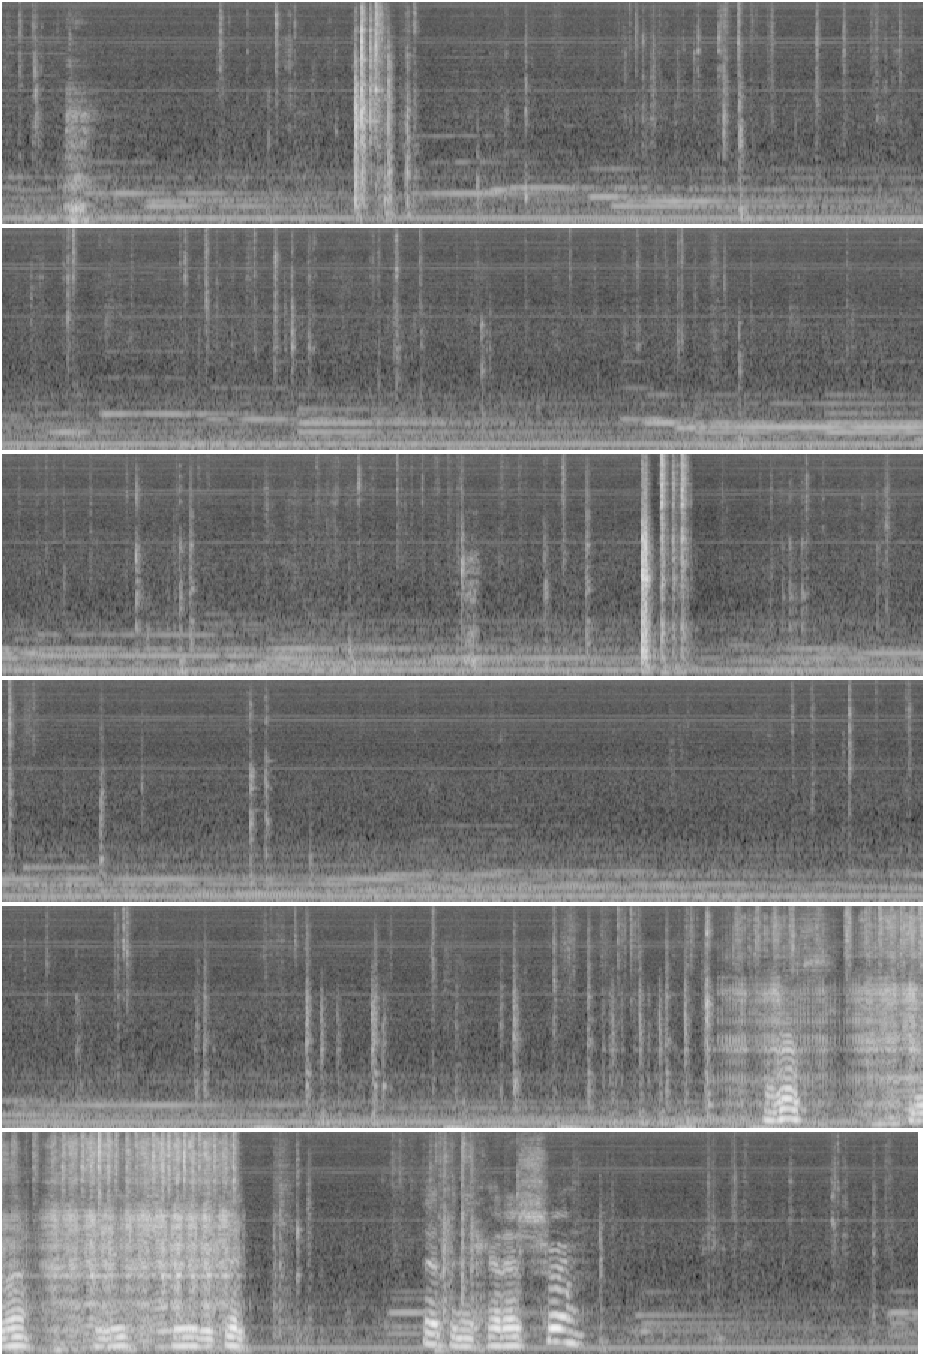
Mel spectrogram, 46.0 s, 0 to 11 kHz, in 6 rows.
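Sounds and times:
electrical hum: 0.0 - 46.0
quiet background music: 0.0 - 46.0
light clicks of winding wire: 34.8 - 40.9.

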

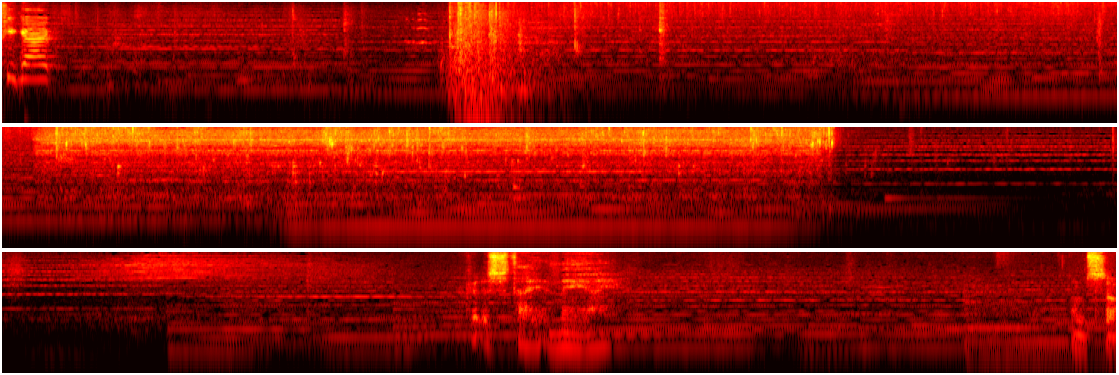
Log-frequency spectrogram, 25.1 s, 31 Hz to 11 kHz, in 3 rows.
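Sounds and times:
tap running into washbasin: 8.6 - 14.6.

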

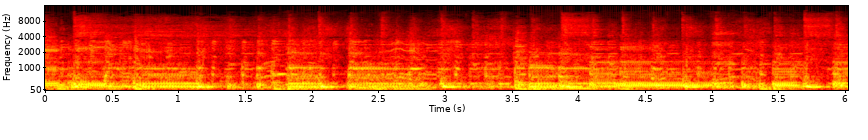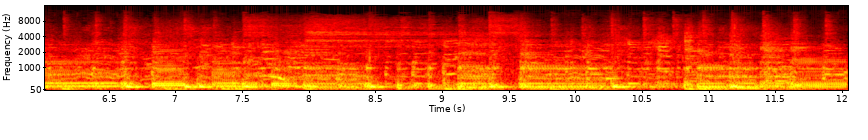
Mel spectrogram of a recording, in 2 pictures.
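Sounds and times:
bass guitar: 0.0 - 12.0
electric guitar: 0.0 - 12.0
live pop band playing: 0.0 - 12.0.

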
